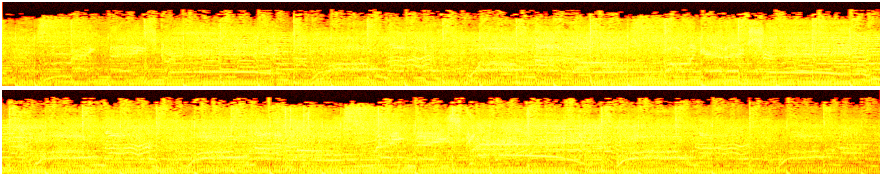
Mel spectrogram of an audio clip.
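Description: A loud, dense rock song plays continuously with driving full-band instrumentation and a strained, yelling vocal riding on top, steady in volume throughout.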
